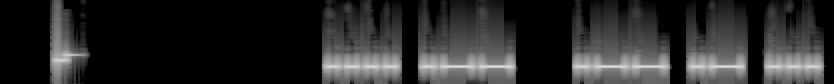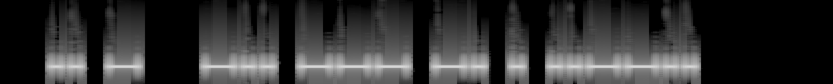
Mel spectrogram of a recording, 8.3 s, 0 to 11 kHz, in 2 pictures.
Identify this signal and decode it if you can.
Morse code, heard as a keyed tone, about 25 wpm, 700 Hz. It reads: HW WAS IT DONE?
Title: Sentences from Top 500 Words and Abbreviations 25wpm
